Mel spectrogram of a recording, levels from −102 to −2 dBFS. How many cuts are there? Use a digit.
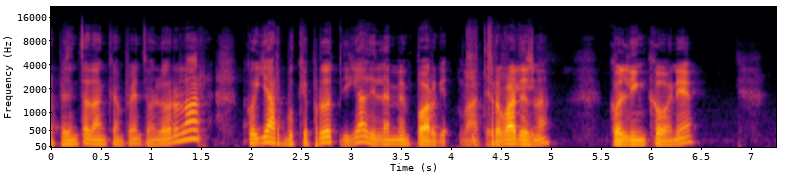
4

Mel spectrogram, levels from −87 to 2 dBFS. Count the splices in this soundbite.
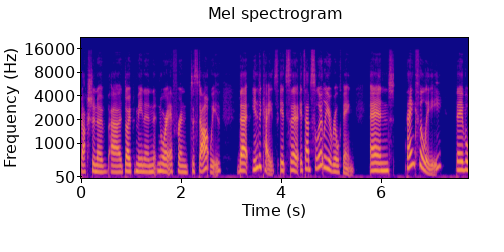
1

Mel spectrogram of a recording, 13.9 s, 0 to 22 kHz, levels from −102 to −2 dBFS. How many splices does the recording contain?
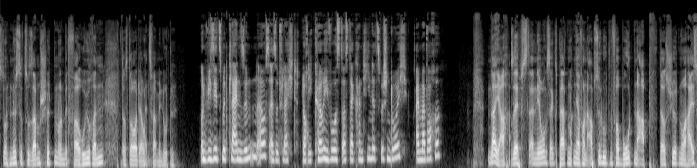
7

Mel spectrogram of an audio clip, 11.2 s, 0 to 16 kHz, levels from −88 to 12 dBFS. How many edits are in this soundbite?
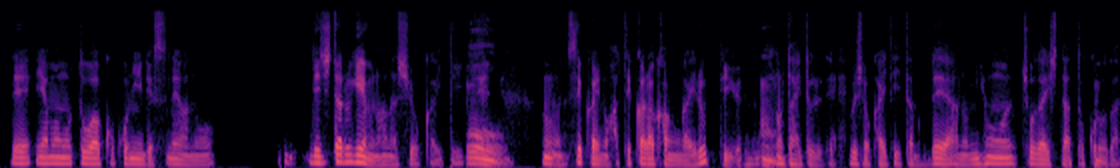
1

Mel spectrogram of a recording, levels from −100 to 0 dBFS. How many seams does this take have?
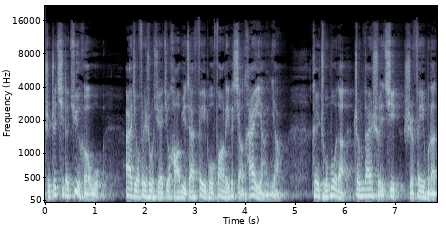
0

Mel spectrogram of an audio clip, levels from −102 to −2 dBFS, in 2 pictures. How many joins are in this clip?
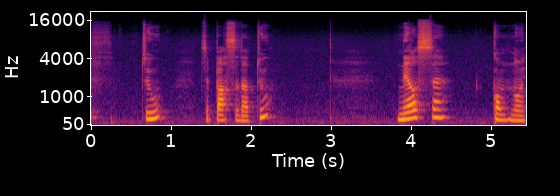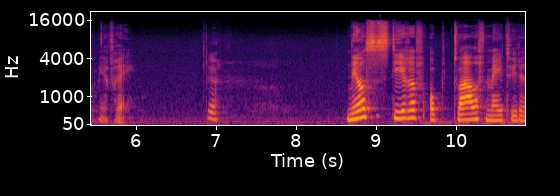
0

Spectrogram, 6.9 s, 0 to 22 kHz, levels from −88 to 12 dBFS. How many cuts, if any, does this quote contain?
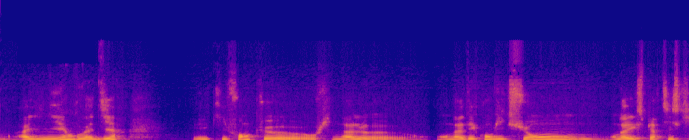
1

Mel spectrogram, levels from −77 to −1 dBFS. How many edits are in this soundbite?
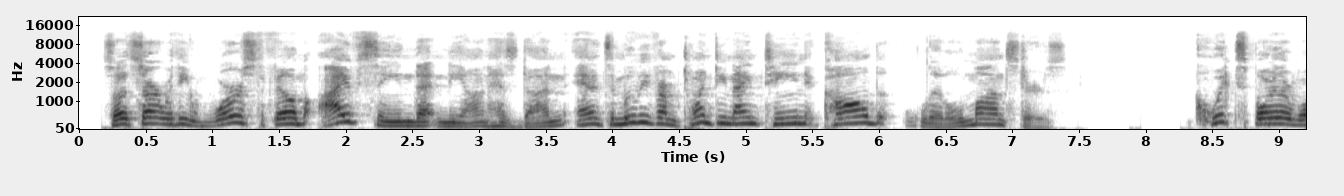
0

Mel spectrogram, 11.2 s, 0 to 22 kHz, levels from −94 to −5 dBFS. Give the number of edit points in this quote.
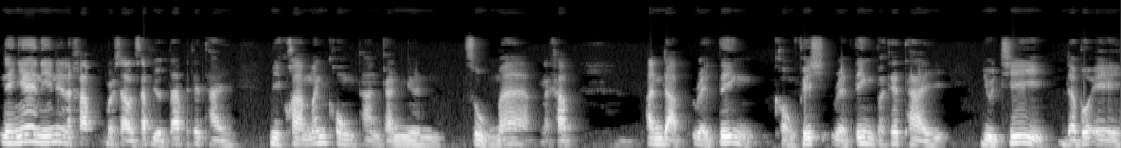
0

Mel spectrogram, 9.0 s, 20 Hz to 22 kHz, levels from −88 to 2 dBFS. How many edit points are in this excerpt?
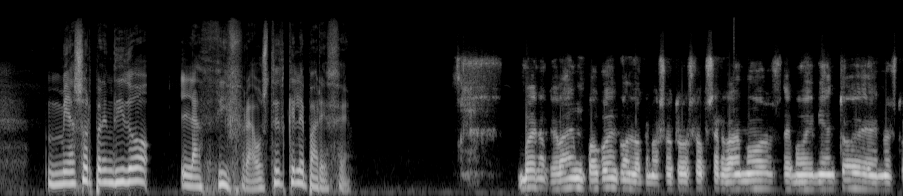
1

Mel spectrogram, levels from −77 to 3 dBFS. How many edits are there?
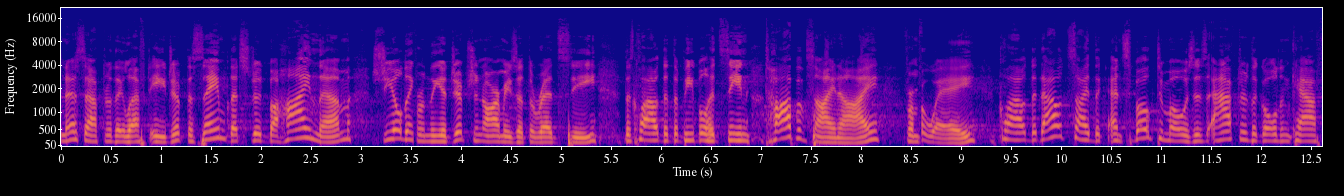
9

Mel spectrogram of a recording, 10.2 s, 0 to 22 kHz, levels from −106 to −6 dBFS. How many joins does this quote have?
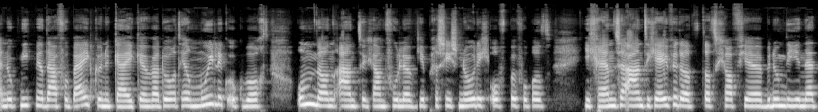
2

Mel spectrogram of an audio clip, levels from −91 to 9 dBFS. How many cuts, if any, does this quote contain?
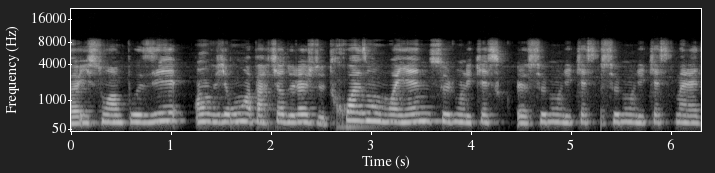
1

